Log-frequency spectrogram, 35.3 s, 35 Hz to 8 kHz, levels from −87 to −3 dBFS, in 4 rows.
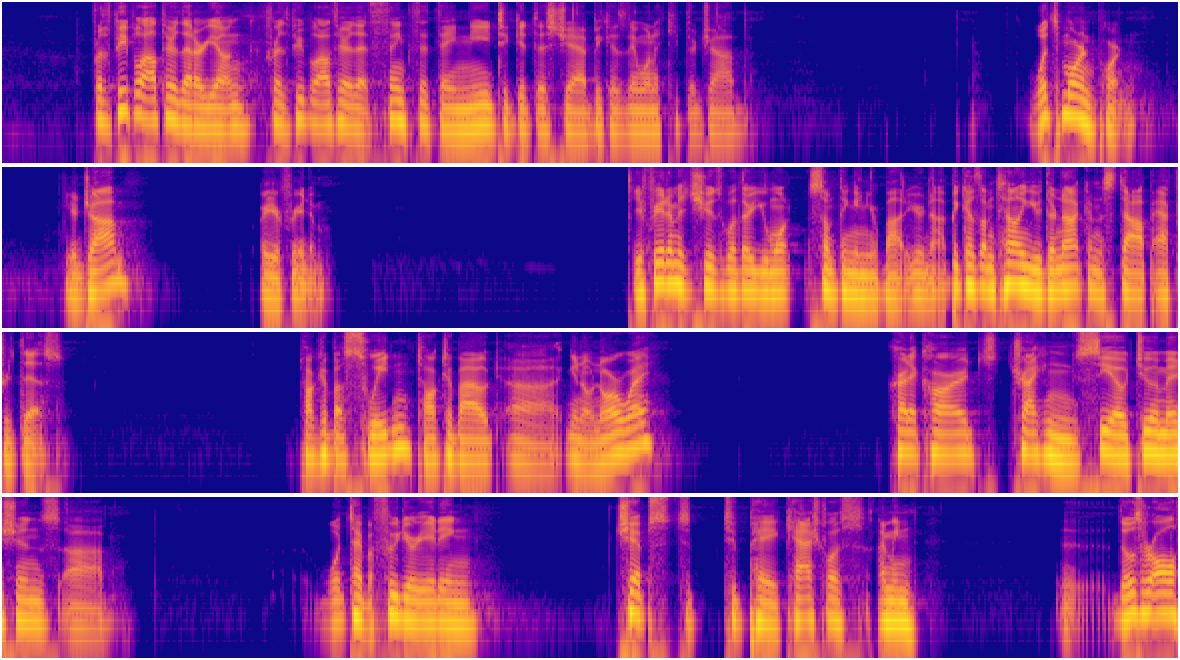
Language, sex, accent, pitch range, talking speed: English, male, American, 110-135 Hz, 155 wpm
